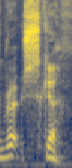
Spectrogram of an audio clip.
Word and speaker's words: Rutsch: Basically, ignore the C. Rutsch. Rutsch.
